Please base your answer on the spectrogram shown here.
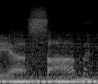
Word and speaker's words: Saab: coming in there's also a Saab Saab right Sab is how you pronounce that airliner which is interesting that'll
